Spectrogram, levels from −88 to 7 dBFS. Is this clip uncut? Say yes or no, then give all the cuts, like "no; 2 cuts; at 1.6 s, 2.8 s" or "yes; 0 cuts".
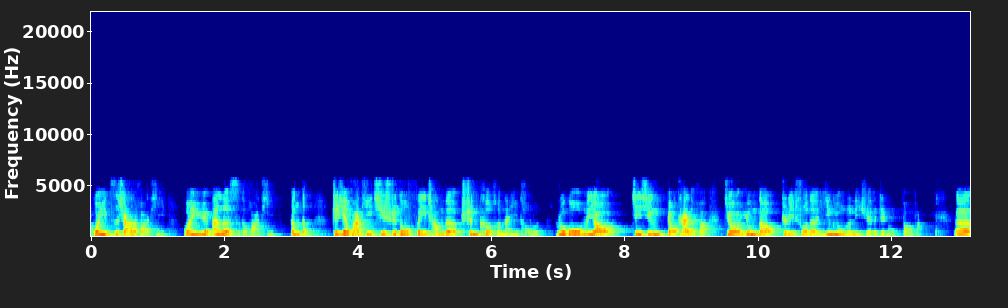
yes; 0 cuts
